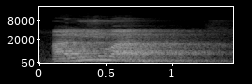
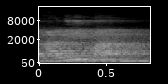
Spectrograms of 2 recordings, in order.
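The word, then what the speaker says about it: عليما: Aliman di situ apa huruf yang berharokat fathah tanwin? Yaitu huruf mim. Mim di situ berharokat fathah tanwin, kemudian mim di situ terletak di akhir ayat. Kemudian di akhir ayat ada alif, diwaqafkan lagi, maka cara membacanya bukan aliman tetapi alima, 2 harokat.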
